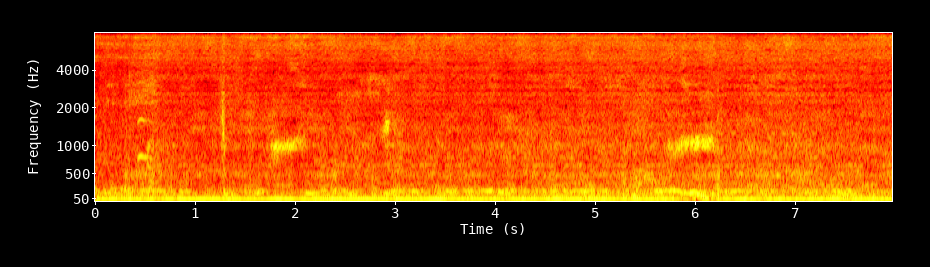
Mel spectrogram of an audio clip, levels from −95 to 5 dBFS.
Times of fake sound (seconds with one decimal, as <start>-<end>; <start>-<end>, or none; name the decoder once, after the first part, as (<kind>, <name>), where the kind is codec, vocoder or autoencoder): 0.6-8.0 (codec, SNAC)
